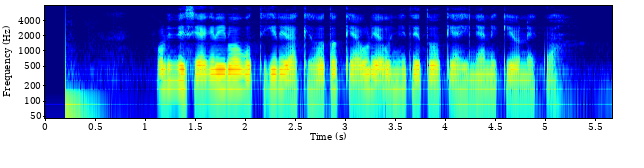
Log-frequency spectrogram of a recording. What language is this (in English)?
Kikuyu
